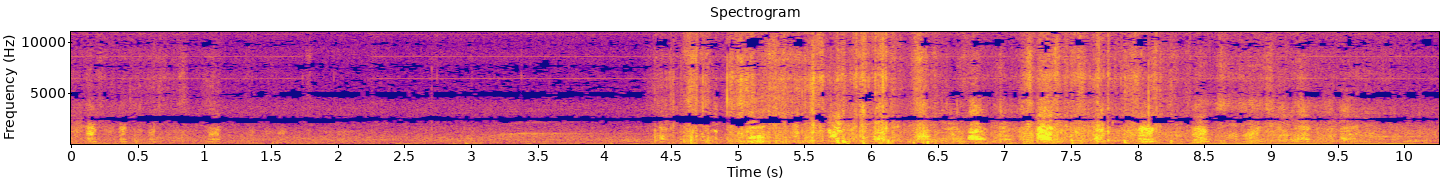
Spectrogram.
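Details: Dog named Corky behind a fence, facing a whitetail doe with twin fawns that challenges the dogs; four quiet seconds, then a run of sharp, irregular barks, roughly two or three per second, fading toward the end.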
